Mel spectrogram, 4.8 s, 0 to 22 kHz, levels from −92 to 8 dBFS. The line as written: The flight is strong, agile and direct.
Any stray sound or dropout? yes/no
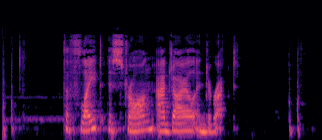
no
